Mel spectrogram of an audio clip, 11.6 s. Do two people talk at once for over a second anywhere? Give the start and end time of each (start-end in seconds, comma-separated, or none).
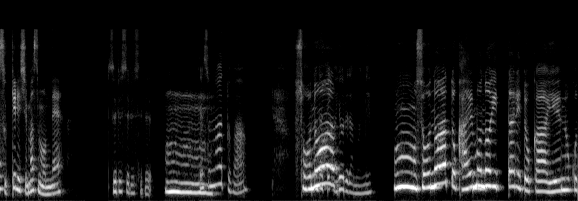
none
